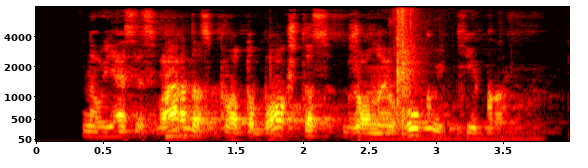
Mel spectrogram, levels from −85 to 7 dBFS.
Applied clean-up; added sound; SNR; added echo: none; Splash, splatter; 10 dB; reverberation time 0.7 s.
